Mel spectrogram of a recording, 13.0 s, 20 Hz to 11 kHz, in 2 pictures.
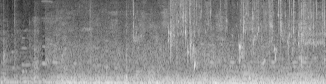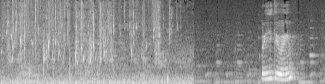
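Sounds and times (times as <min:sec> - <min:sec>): water dripping and splashing: 0:01.2 - 0:10.4.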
